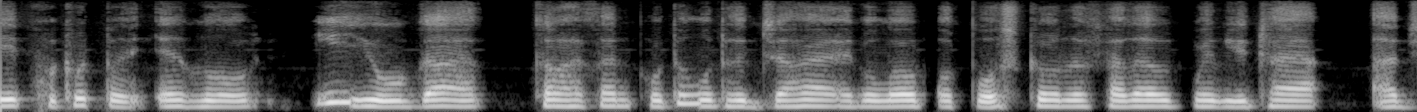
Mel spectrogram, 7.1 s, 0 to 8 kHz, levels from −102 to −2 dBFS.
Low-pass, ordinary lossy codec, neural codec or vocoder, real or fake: none; none; codec, 16 kHz, 0.5 kbps, FunCodec, trained on LibriTTS, 25 frames a second; fake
